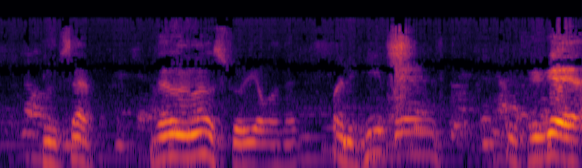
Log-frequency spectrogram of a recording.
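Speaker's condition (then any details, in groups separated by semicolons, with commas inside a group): Speech loss after head injury; unconscious after accident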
